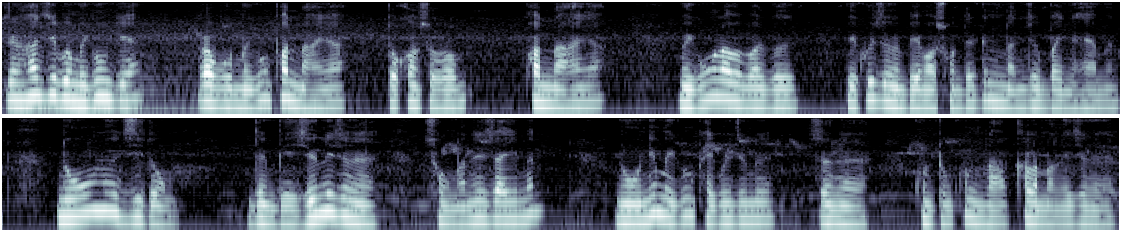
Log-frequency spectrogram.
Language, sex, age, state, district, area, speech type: Bodo, male, 45-60, Assam, Udalguri, rural, spontaneous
